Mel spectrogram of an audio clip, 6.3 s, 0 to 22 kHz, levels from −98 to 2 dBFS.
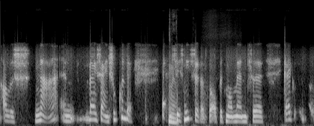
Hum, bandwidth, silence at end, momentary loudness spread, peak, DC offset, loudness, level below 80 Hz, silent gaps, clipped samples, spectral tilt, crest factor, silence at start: none; 10.5 kHz; 0 s; 8 LU; -8 dBFS; under 0.1%; -26 LUFS; -64 dBFS; none; under 0.1%; -7 dB/octave; 18 dB; 0 s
